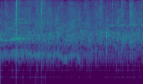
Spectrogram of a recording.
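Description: An audience applauds steadily, a dense wash of clapping with a few sharper claps standing out, plus a faint whistle-like tone gliding through the middle.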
